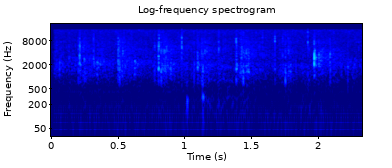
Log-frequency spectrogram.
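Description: Congregation responding faintly with scattered, irregular claps and murmurs, over a steady low hum.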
